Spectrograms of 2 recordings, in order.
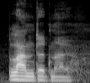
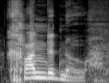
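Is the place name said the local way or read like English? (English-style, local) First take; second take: English-style; local. First: The name is read out like English spelling. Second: The name is said the local way. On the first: "like as you would say it in English" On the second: "I'm pretty sure that's how you pronounce it"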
